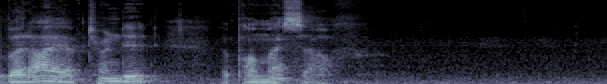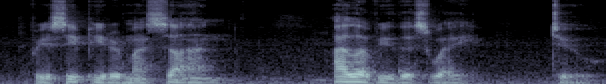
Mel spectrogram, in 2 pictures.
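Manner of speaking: low, measured divine pronouncement; solemn voice of God. Retold or imitated. God solemnly addresses the preacher.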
